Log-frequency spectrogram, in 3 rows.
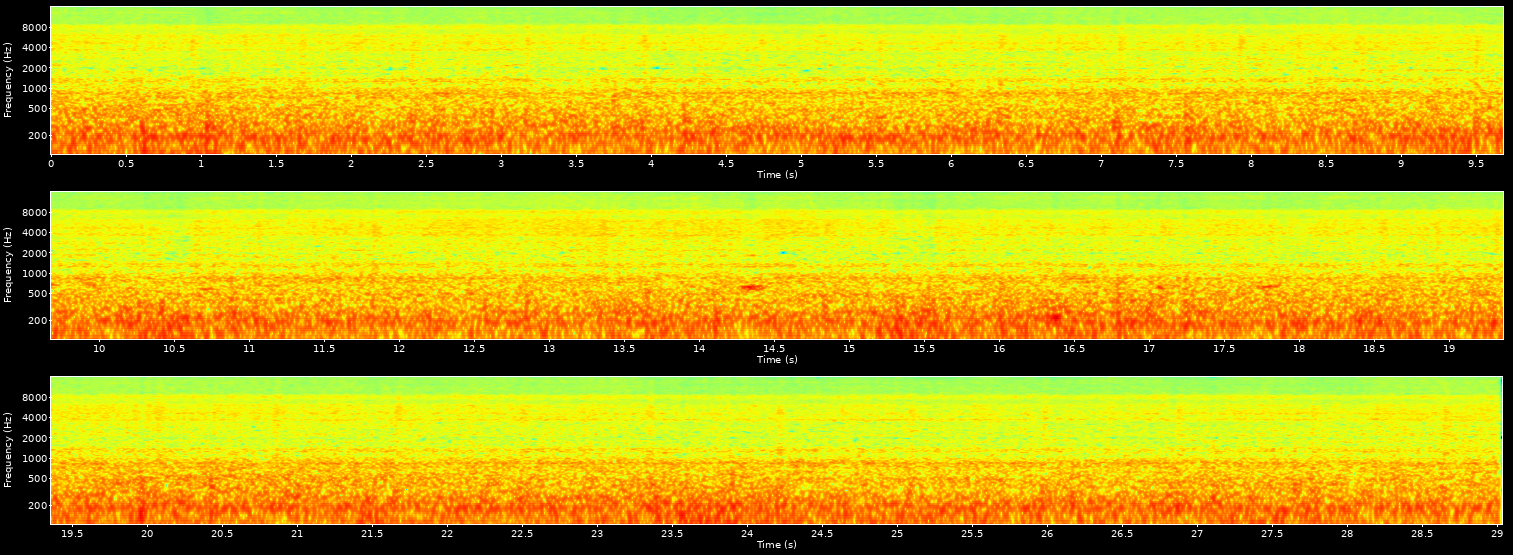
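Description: A heritage train in motion behind a GWR 56xx 0-6-2T steam tank locomotive, heard from an open carriage window: a steady rumble and rush of the train running on the rails, with a few small knocks.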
